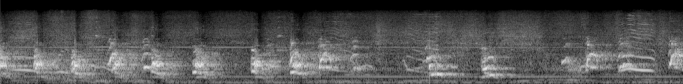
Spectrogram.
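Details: Boston Terrier dogs at a kennel in Jamundí near Cali, Colombia, giving sharp, high barks and yips in uneven bursts, roughly two or three per second, with a faint steady hum behind.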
